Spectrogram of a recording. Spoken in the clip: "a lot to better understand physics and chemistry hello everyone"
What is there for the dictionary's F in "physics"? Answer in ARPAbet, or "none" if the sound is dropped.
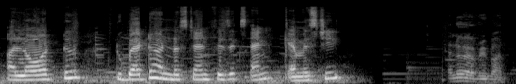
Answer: F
